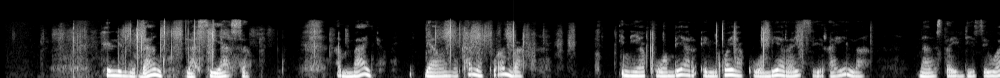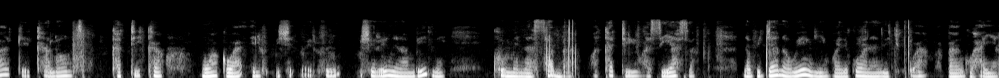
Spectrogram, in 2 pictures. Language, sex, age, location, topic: Swahili, female, 18-24, Nakuru, government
